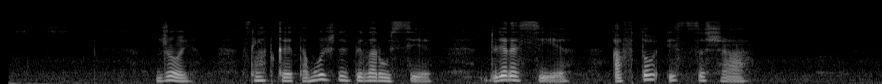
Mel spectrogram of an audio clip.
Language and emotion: Russian, neutral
